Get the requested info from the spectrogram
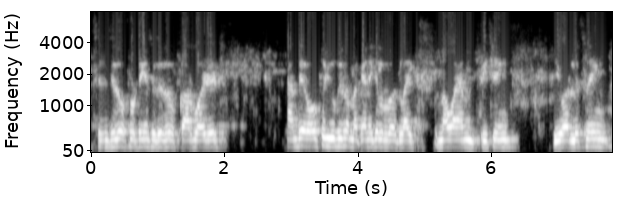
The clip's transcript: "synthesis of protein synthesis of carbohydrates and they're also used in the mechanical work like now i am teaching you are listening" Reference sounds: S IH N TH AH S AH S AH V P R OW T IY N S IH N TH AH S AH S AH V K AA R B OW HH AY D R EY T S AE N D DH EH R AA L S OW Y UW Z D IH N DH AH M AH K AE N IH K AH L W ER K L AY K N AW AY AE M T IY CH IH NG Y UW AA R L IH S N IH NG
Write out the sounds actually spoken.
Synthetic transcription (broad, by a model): S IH N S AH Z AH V R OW T IY N S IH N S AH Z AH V K AA R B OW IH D EY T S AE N D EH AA R AA L S OW Y UW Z IH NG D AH M AH K AE N IH K AH L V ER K L AY K N AW AY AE M T IY CH IH NG Y UW AA R L IH S N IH NG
